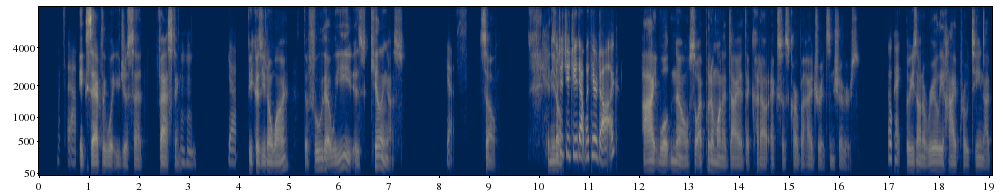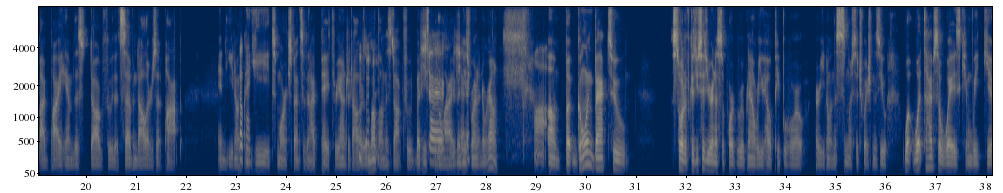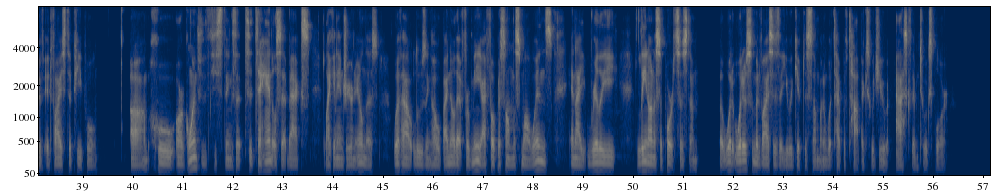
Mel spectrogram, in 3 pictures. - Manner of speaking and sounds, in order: tapping; chuckle; other background noise
- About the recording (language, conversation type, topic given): English, unstructured, How can I stay hopeful after illness or injury?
